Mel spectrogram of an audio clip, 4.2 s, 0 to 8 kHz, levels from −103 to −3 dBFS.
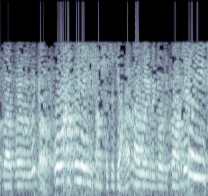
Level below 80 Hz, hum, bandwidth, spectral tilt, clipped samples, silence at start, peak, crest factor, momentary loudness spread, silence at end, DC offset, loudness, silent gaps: -40 dBFS; none; 6 kHz; -8 dB/octave; 0.2%; 0 s; 0 dBFS; 10 dB; 7 LU; 0 s; under 0.1%; -10 LUFS; none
